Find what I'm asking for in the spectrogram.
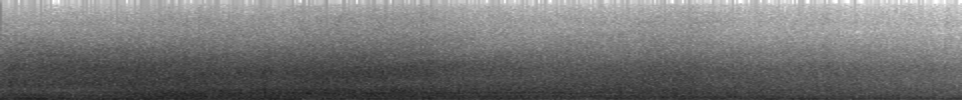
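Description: Sea waves breaking on the beach at Tenneti Park in Vizag, a broad continuous roar of surf that slowly eases, with no voices.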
